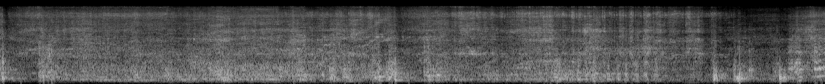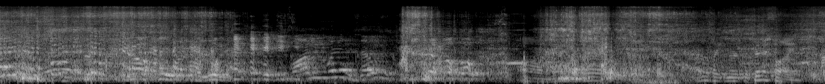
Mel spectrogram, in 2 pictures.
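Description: Radio-controlled monster trucks racing on a hard hall floor: their electric drive motors running and the trucks driving over the floor and a ramp, with people's voices mixed in.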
